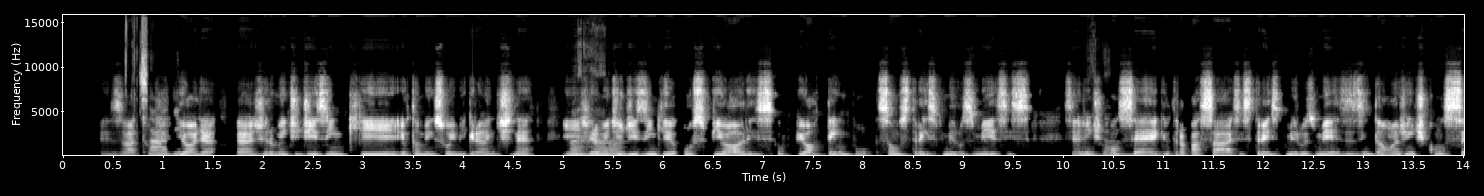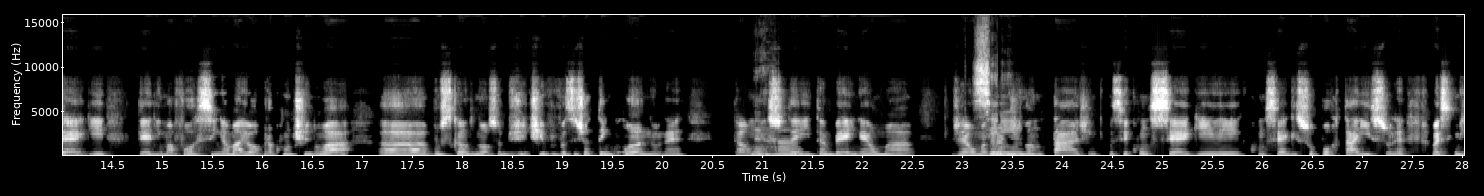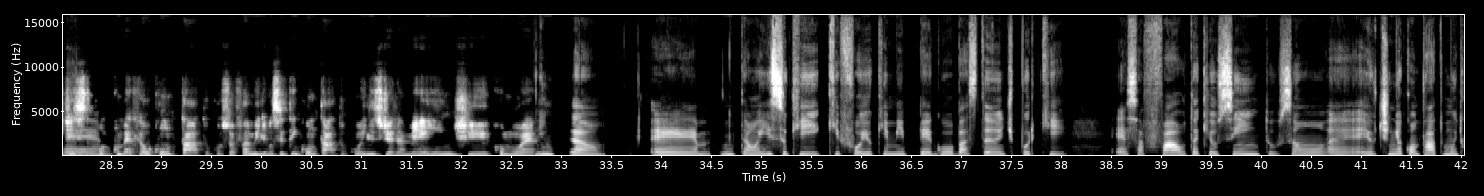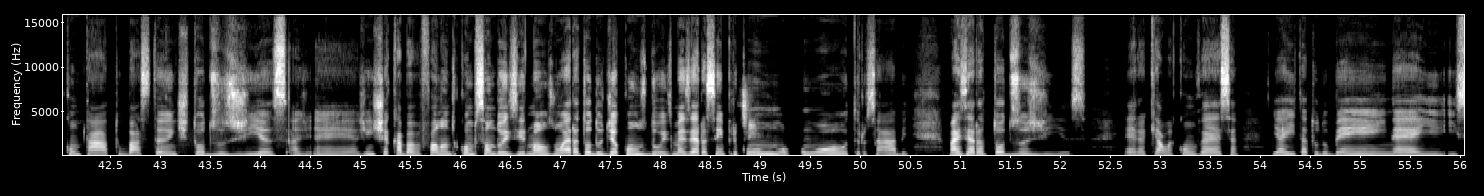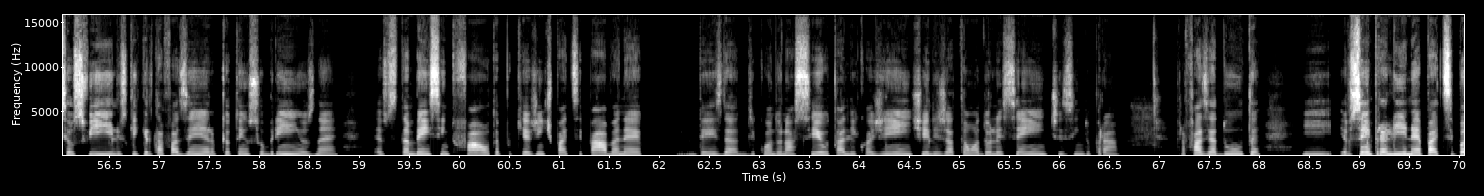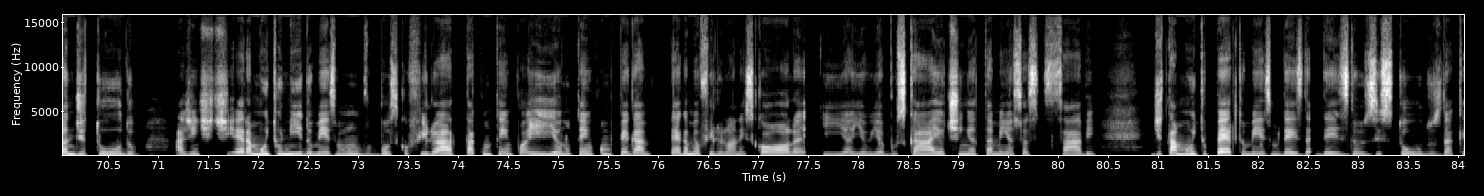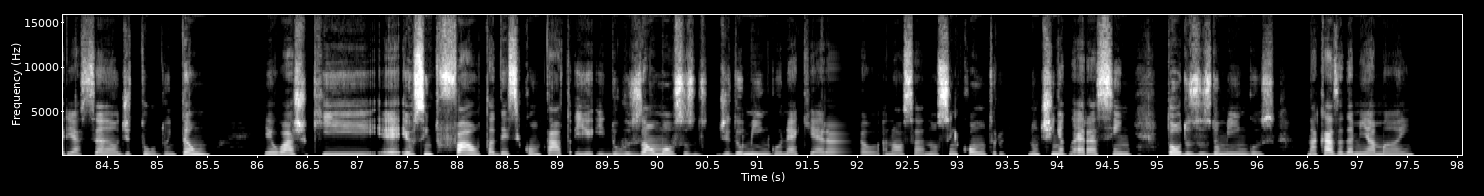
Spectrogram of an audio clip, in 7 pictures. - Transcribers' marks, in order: tapping; other background noise
- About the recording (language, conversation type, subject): Portuguese, advice, Como lidar com a culpa por deixar a família e os amigos para trás?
